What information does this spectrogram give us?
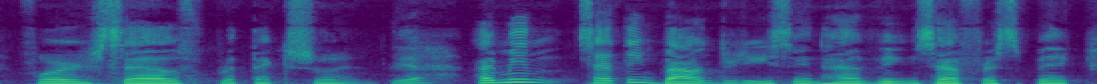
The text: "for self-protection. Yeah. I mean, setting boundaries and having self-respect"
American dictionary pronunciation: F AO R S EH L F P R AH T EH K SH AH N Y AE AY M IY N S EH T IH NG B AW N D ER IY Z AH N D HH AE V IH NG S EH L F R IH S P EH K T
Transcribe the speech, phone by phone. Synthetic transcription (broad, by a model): F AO R S EH L F P R AH T EH K SH AH N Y AY M IY N S EH T IH NG B AW N D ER IY S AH N HH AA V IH NG S EH L F R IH S P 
